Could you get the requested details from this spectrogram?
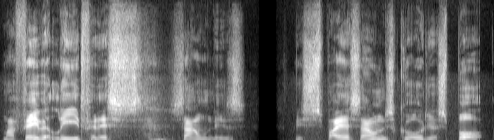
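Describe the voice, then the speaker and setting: A sniffly man with a cold chats and rambles through a casual screen-share music production tutorial at his computer, often correcting himself. His voice is low, a bit bright and a little slow, with no echo in the recording.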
